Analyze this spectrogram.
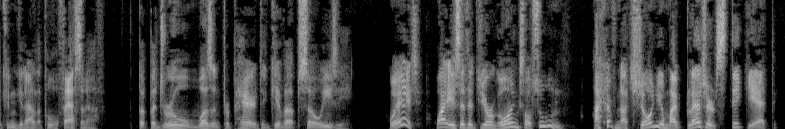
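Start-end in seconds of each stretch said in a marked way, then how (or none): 4.8-9.7 put-on higher, louder, heavy Indian accent; thick Indian accent. A narrator's reading. Clerk Badrul flirting with Stephen in the jacuzzi, thick Indian accent.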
